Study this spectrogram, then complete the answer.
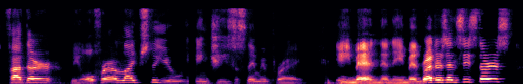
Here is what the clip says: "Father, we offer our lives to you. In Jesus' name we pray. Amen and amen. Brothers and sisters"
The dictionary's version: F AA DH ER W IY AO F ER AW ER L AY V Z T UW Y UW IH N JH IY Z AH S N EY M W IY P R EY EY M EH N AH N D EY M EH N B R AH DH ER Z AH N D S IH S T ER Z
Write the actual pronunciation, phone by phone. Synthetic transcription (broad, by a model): F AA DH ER W IY AO F ER AW ER L AY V S T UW Y UW IH N JH IY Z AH S N EY M W IY P R EY EY M EH N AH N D EY M EH N B R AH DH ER S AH N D S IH S T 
